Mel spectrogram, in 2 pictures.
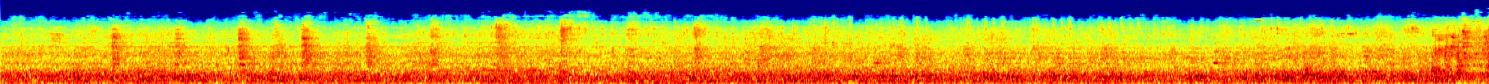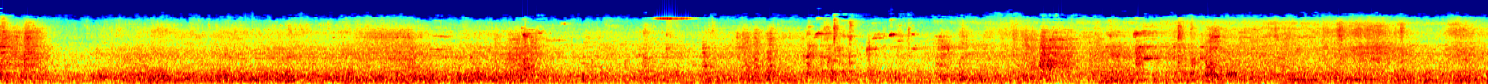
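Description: Freight cars of a passing CN manifest train rolling by: a steady rumble of steel wheels on rail with clickety-clack over the rail joints. A few sharp knocks stand out in the middle and near the end.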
